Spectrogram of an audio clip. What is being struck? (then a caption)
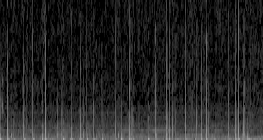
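Flat vinyl pouch. A medium, flat pink pouch of shiny patent vinyl, hollow and seemingly empty, is held in both hands and tapped and scratched with long painted nails. It makes a steady string of quick, dull, low taps that die away almost instantly, with faint scratchy texture between them.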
